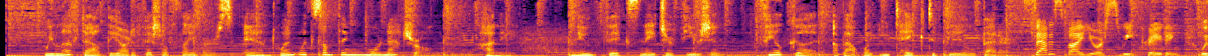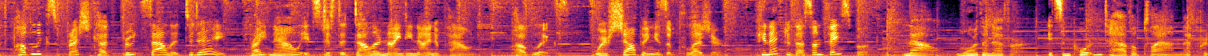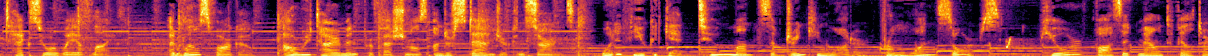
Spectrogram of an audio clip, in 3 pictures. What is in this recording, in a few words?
female, late30s early40s clean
